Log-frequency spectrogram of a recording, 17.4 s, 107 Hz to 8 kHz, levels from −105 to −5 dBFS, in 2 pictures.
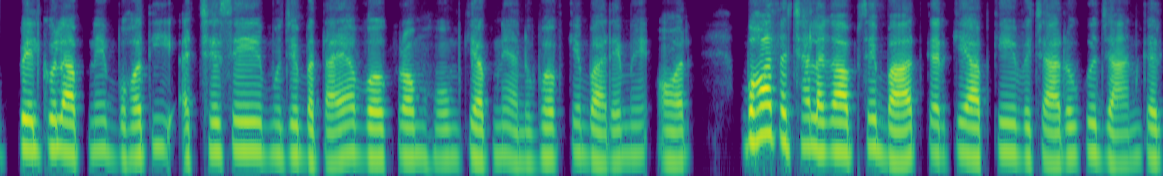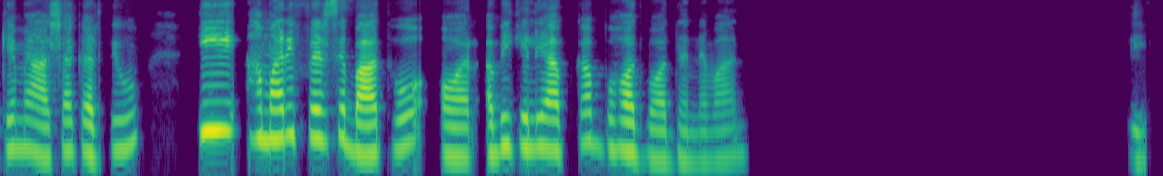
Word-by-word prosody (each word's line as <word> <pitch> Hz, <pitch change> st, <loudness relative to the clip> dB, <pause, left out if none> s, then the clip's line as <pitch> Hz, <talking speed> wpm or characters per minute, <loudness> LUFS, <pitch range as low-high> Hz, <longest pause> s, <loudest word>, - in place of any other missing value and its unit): बिल्कुल 215 Hz, 0 st, +3 dB
आपने 200 Hz, +1 st, +2 dB
बहुत 180 Hz, +1 st, -2 dB
ही 220 Hz, -1 st, -9 dB
अच्छे 175 Hz, +4 st, -4 dB
से 205 Hz, +1 st, 0 dB
मुझे 185 Hz, 0 st, -5 dB
बताया 170 Hz, 0 st, -1 dB
वर्क 175 Hz, -2 st, +2 dB
फ्रॉम 180 Hz, -1 st, 0 dB
होम 170 Hz, +1 st, -8 dB
के 180 Hz, -, -2 dB
अपने 180 Hz, +2 st, -2 dB
अनुभव 160 Hz, +2 st, -4 dB
के 195 Hz, -, -9 dB
बारे 165 Hz, 0 st, -1 dB
में 185 Hz, +2 st, -11 dB, 0.2 s
और 160 Hz, +1 st, -2 dB, 0.4 s
बहुत 290 Hz, +3 st, +9 dB
अच्छा 225 Hz, -2 st, 0 dB
लगा 205 Hz, -2 st, +5 dB
आपसे 200 Hz, +2 st, +2 dB
बात 170 Hz, -3 st, +4 dB
करके, 190 Hz, 0 st, -5 dB
आपके 190 Hz, +2 st, +1 dB
विचारों 175 Hz, -1 st, -2 dB
को 195 Hz, +2 st, -5 dB
जान 165 Hz, -3 st, -3 dB
करके 175 Hz, +3 st, -5 dB
मैं 215 Hz, -1 st, -7 dB
आशा 185 Hz, +2 st, -4 dB
करती 195 Hz, 0 st, -6 dB
हूँ 220 Hz, +4 st, -9 dB, 0.5 s
कि 330 Hz, +1 st, +7 dB
हमारी 275 Hz, +1 st, +2 dB
फिर 275 Hz, -2 st, 0 dB
से 275 Hz, +2 st, -3 dB
बात 195 Hz, -2 st, +4 dB
हो 225 Hz, +4 st, -6 dB, 0.2 s
और 180 Hz, -2 st, -3 dB
अभी 205 Hz, +4 st, -3 dB
के 225 Hz, 0 st, -4 dB
लिए 225 Hz, +1 st, -4 dB
आपका 210 Hz, +4 st, -1 dB
बहुत-बहुत 200 Hz, -8 st, -4 dB
धन्यवाद। 160 Hz, +2 st, -15 dB, 2.9 s
जी। 155 Hz, -, -15 dB
190 Hz, 160 wpm, -23 LUFS, 175-215 Hz, 2.9 s, बहुत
